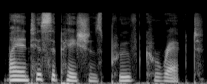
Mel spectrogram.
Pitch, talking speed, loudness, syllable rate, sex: 180 Hz, 115 wpm, -19 LUFS, 5.1 syllables/s, female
